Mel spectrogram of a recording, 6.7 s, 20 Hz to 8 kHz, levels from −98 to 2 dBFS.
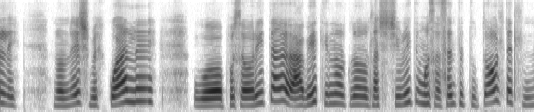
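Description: At 1.74 s, stalled packets likely emptied the jitter buffer, causing a call audio freeze: a fading buzz fills about 0.1 s, then "ua pos" continues with nothing lost.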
